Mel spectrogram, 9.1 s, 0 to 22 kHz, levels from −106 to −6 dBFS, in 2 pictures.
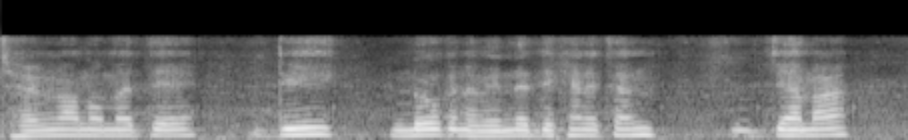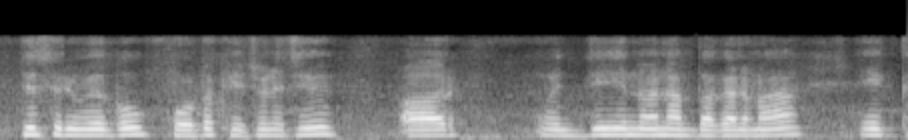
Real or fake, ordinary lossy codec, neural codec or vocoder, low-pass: fake; AAC, 32 kbps; codec, 16 kHz, 1.1 kbps, Voila-Tokenizer; 7.2 kHz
